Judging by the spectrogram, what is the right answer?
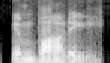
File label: "embody", American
